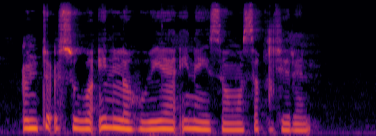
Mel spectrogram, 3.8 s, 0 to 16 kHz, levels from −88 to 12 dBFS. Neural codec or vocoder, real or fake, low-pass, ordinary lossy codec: none; real; 14.4 kHz; none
